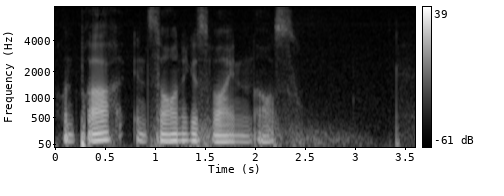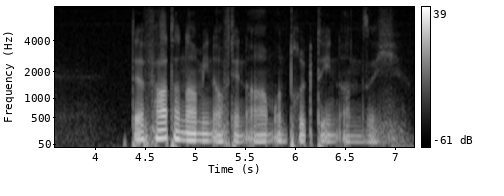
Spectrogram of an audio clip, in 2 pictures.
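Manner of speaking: plain reading voice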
